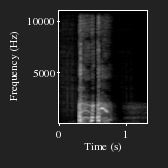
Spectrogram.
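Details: Girl with a cold who says she is coughing a lot: two quick, voiced coughs in close succession in a quiet room.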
